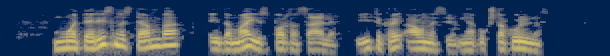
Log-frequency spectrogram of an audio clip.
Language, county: Lithuanian, Panevėžys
